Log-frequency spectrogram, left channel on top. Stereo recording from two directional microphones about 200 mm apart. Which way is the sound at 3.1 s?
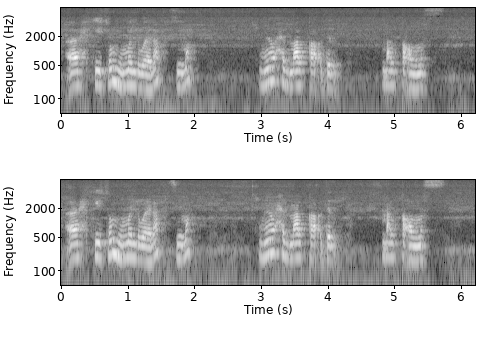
30° right (ahead or behind).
